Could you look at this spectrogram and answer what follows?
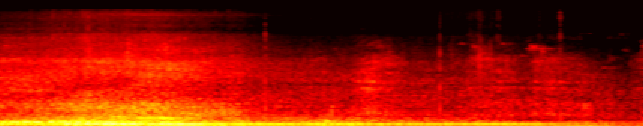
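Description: A motor vehicle's engine droning steadily, growing louder about a second in and then slowly fading, as a vehicle going past would.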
